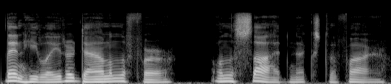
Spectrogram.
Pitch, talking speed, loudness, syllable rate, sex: 120 Hz, 215 wpm, -17 LUFS, 4.1 syllables/s, male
